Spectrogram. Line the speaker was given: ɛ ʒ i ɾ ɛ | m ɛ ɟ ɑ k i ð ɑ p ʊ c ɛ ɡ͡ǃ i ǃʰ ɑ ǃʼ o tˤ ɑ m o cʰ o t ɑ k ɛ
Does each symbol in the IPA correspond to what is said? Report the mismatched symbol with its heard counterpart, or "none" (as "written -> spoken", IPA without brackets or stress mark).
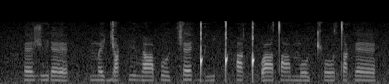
none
